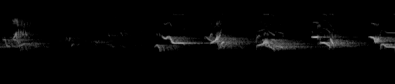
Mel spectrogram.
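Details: Nesting monk parakeet: a few softer scratchy notes, a brief pause, then loud raspy chattering calls repeated roughly every half second, each note grating and slightly descending.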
